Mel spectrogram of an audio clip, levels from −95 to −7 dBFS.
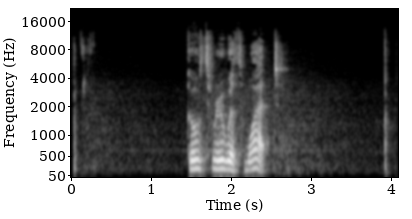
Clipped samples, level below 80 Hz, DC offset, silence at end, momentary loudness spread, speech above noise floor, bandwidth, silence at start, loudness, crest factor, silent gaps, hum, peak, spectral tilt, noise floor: under 0.1%; -70 dBFS; under 0.1%; 1.5 s; 16 LU; 52 dB; 12.5 kHz; 1.45 s; -20 LUFS; 20 dB; none; none; -4 dBFS; -4.5 dB/octave; -71 dBFS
